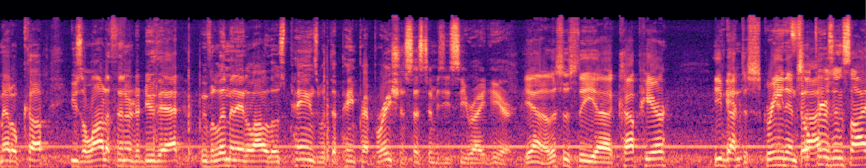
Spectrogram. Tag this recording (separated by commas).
Speech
